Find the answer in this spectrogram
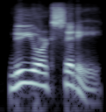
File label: "NYC", American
